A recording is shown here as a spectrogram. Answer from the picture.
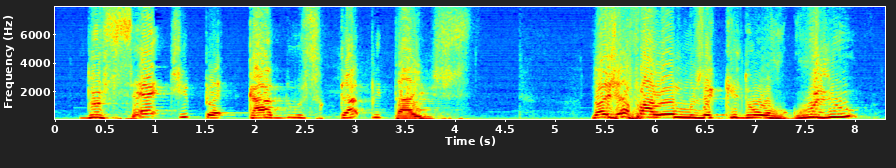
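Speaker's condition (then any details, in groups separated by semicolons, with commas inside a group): Cerebral palsy; no speech as child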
